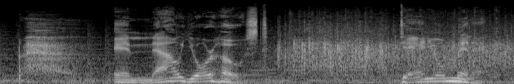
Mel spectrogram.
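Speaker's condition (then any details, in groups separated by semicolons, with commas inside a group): No condition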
